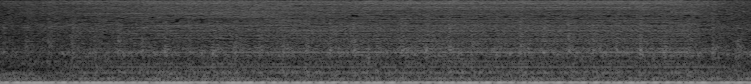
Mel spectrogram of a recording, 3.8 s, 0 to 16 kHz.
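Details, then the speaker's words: BMW R1150GS boxer twin, hot after a ride, four bars of oil temperature: light, uneven tick over the idle thrum that appears only once warm. Suspected to come from the lifters, not the cam chain tensioner; cause unconfirmed. "Sounds like it's Sounds like it's coming from the lifters right around in this area here to me. Cam chain tensioner is over here. And that's not where the noise is coming from."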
